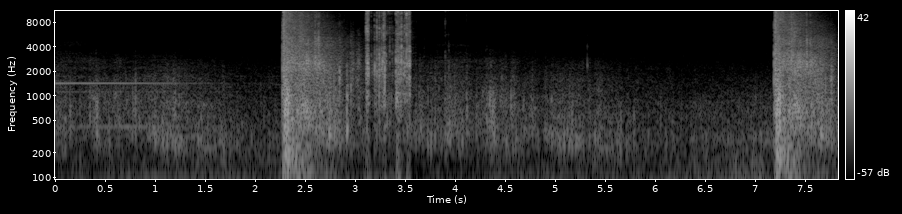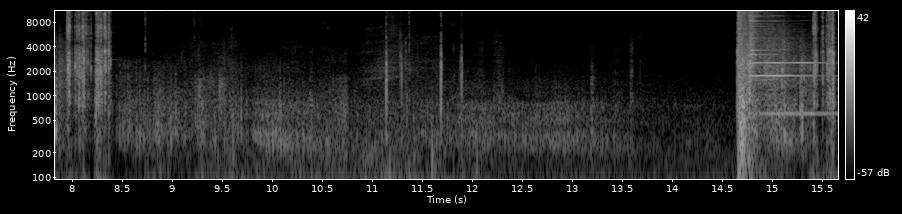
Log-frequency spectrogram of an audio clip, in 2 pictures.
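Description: Henry 360 Buckhammer lever-action side-gate rifle fired outdoors at a steel target, three loud booming shots spaced several seconds apart, each trailed by a clang and rumbling echo, with quiet movement between.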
